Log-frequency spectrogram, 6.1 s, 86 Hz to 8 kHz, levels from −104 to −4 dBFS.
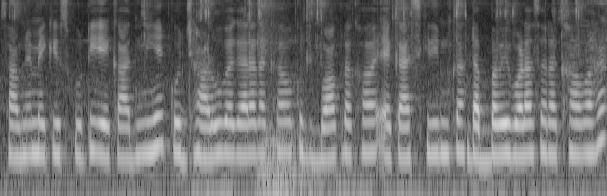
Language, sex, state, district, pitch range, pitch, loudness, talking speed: Hindi, female, Jharkhand, Sahebganj, 225-235 Hz, 230 Hz, -33 LUFS, 275 wpm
